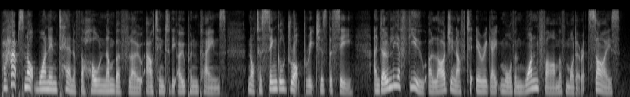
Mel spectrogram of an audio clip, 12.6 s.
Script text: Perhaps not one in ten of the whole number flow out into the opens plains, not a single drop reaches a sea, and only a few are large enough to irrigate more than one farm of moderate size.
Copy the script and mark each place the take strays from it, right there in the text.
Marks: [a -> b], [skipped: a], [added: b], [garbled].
Perhaps not one in ten of the whole number flow out into the [opens -> open] plains, not a single drop reaches [a -> the] sea, and only a few are large enough to irrigate more than one farm of moderate size.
